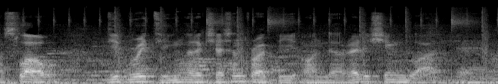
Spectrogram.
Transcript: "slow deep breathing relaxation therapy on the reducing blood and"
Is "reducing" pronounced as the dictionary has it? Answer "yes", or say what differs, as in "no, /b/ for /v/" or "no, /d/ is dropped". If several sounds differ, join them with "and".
no, /ʃ/ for /s/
